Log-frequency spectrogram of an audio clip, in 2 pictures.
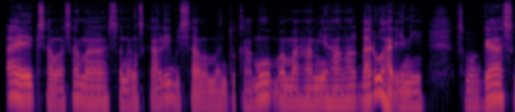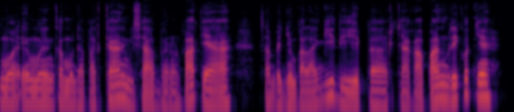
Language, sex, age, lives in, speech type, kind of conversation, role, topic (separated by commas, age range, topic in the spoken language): Indonesian, male, 30-34, Indonesia, read, expert-assistant, expert, Bagaimana tanaman bisa menghasilkan oksigen?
